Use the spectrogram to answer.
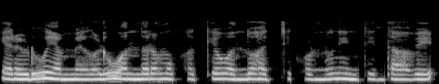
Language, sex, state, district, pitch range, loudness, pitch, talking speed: Kannada, female, Karnataka, Bidar, 235-250 Hz, -13 LUFS, 245 Hz, 95 wpm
